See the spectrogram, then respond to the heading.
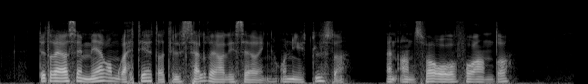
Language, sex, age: Norwegian, male, 24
